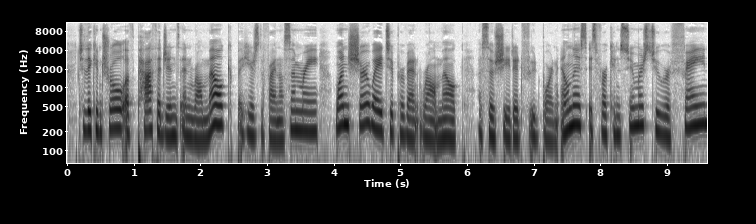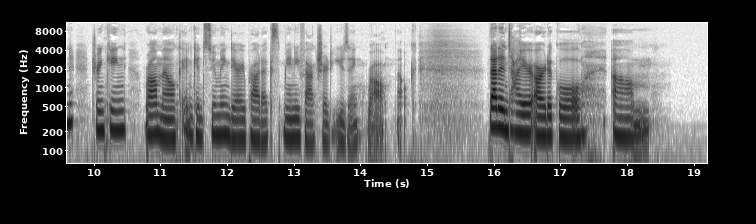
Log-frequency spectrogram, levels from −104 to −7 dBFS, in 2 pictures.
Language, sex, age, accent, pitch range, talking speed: English, female, 20-39, American, 160-220 Hz, 130 wpm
